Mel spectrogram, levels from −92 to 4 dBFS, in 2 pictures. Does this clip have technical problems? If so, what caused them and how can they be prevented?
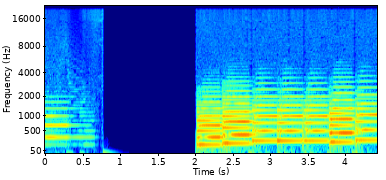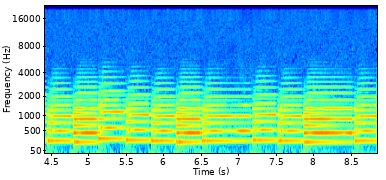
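Yes. There are three kinds of fault.

Low bit depth without dither runs through the whole clip. A grainy distortion follows the sound and changes with it. Quiet passages turn gritty. The error sits roughly 25 dB below the signal. This likely comes from the audio being cut to very few bits, about 6, by simple truncation with no dither. The error therefore tracks the waveform instead of staying as steady hiss. Prevent it by keeping at least 16 bits and adding dither whenever bit depth is reduced.

Short stalls from a late packet occur at 2.69 to 2.73 s, 2.75 to 2.79 s and 3.45 to 3.49 s. At each one, a sound is held a little too long, with a slight buzz or dip. The receiver's jitter buffer ran empty. It stretched the last sound for 20, 15 and 16 ms. Then it resumed where it left off, so nothing is lost. Prevent it with a larger or adaptive jitter buffer and a steadier network path.

Short concealed packet loss occurs at 3.25 to 3.29 s, 3.91 to 3.94 s and 4.12 to 4.16 s. 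Each one is a brief smear or wobble. About 20 ms of audio never arrived in time at each point. The receiver filled the gap by extending the preceding sound. It then blended back into the real signal. Prevent it with forward error correction or redundant packets, and by reducing network loss.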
